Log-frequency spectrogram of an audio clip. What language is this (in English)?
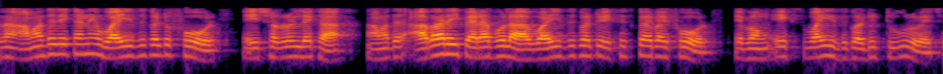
Bangla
